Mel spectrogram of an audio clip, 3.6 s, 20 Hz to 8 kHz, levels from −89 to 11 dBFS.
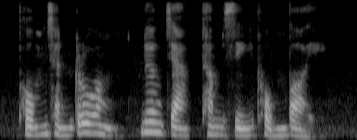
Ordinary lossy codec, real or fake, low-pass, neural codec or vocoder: none; real; 7.2 kHz; none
